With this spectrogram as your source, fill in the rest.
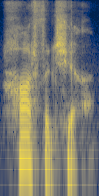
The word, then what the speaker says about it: Hertfordshire: like to for anybody interested in the correct pronunciation of the county it's hertfordshire or if you're posh it's just half a shot yeah now yes there was a there was um yeah hertfordshire what else but you have a hartford connecticut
